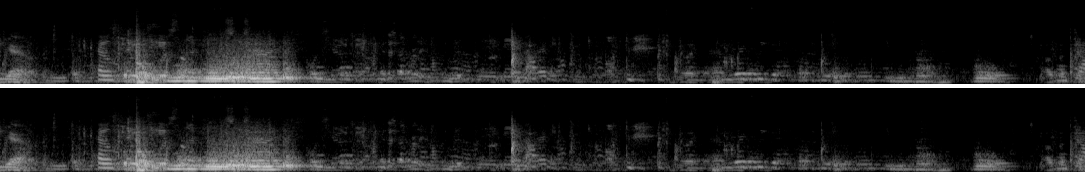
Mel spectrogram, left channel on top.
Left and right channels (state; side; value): normal; both; correlation 0.97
